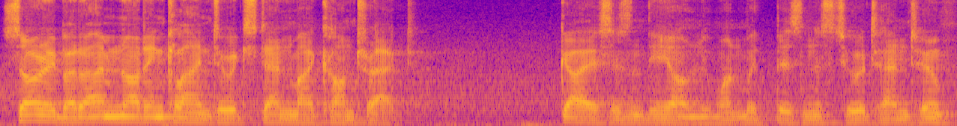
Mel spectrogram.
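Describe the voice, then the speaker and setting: An actor with a British accent playing a gruff, aloof, dryly terse dragoon warrior in a video game cutscene, speaking in measured, formal, old-fashioned phrases. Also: male voice, low voice, slight background noise, close to an everyday voice.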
